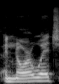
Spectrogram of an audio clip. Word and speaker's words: Norwich: of oh yeah that's Norwich and West Bromwich Albion yeah yeah what's with the silent W I don't get it in the middle of words silent W oh we cut things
